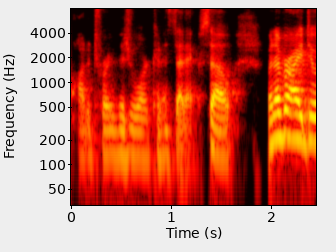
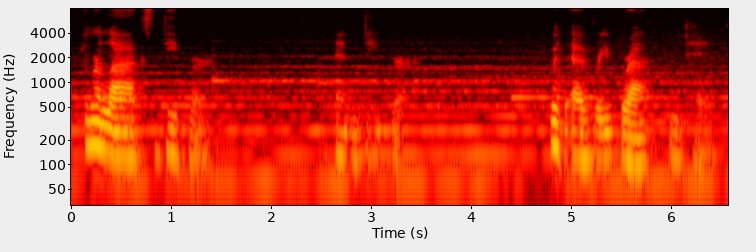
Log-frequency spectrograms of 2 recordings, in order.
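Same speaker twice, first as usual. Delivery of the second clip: hypnotic induction; 5 dB quieter than usual. Acted. Reads hypnotic induction over music.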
